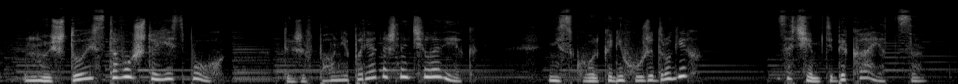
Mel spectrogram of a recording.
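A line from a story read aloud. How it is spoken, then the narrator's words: Gentle persuasive. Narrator (Russian): Другой же голос нежно, но убедительно говорит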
